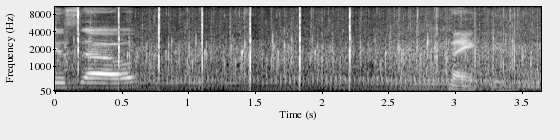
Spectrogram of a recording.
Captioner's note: applause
